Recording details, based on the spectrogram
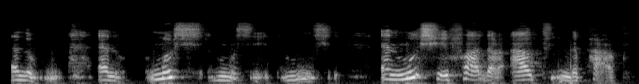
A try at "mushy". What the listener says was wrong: Yeah, so open your mouth just a little bit more on that vowel. Mushy.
